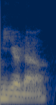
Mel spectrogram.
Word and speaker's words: Mierlo: How do I pronounce it? Mlo. It's actually Mirllo.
